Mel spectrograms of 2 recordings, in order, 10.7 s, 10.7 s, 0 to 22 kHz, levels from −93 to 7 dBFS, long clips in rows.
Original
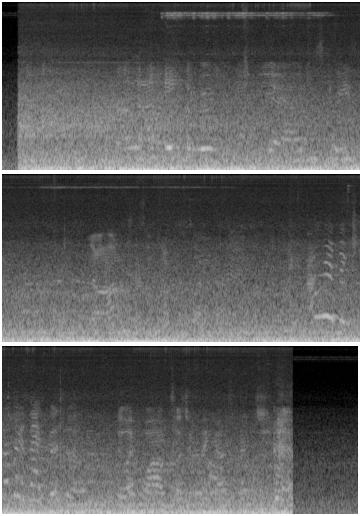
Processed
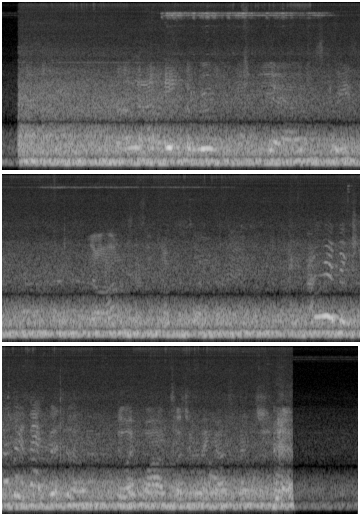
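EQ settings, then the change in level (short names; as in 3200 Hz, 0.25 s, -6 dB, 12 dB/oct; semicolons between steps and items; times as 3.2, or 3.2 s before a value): rippled Chebyshev high-pass 160 Hz, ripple 3 dB; fixed phaser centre 310 Hz, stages 6; +5.0 dB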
